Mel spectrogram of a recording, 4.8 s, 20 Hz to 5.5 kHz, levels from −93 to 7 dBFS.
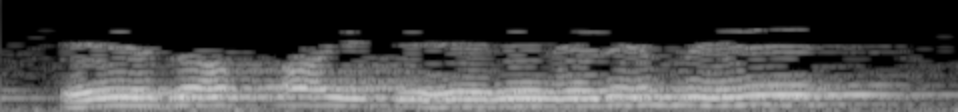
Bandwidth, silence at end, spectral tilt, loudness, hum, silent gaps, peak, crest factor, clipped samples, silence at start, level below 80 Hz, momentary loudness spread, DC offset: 2.8 kHz; 0 s; -15.5 dB/octave; -20 LUFS; none; none; -6 dBFS; 12 dB; under 0.1%; 0 s; -48 dBFS; 7 LU; under 0.1%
